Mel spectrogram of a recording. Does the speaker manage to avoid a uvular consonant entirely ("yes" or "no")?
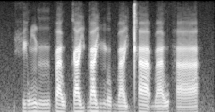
yes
